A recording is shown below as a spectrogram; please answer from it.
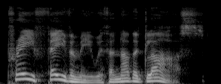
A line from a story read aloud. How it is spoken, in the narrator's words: she cried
